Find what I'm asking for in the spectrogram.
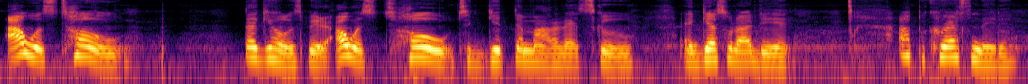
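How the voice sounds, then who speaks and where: A woman's voice: lowish voice, lively intonation, moderate pace, darkish tone, no room sound. A woman sharing a rambling, faith-filled parenting story in a casual vlog, a little out of breath as she walks outdoors. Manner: earnest, rambling, faith-filled, repeats words. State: a bit out of breath. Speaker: parent vlogger.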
